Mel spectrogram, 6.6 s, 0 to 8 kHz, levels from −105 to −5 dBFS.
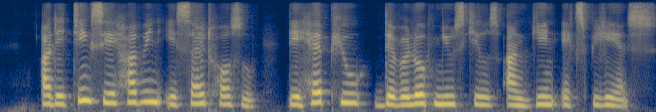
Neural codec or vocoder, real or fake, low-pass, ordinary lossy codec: codec, 16 kHz, 0.7 kbps, FocalCodec; fake; 7.2 kHz; none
